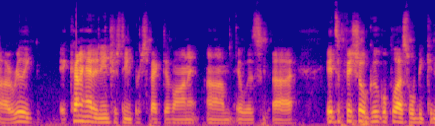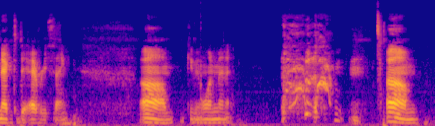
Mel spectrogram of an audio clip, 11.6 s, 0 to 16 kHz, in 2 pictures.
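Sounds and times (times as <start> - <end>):
speech: 0.0 - 7.0, 7.6 - 9.0, 9.6 - 11.4
person coughing with a harsh rasping burst: 9.6 - 10.8.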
